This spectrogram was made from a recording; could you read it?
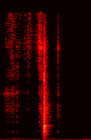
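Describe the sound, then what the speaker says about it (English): A single quick snip of scissors cutting through soft yarn, crisp and close against a quiet background. "get a pair of scissors and chop it as small as you can possibly get away with"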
